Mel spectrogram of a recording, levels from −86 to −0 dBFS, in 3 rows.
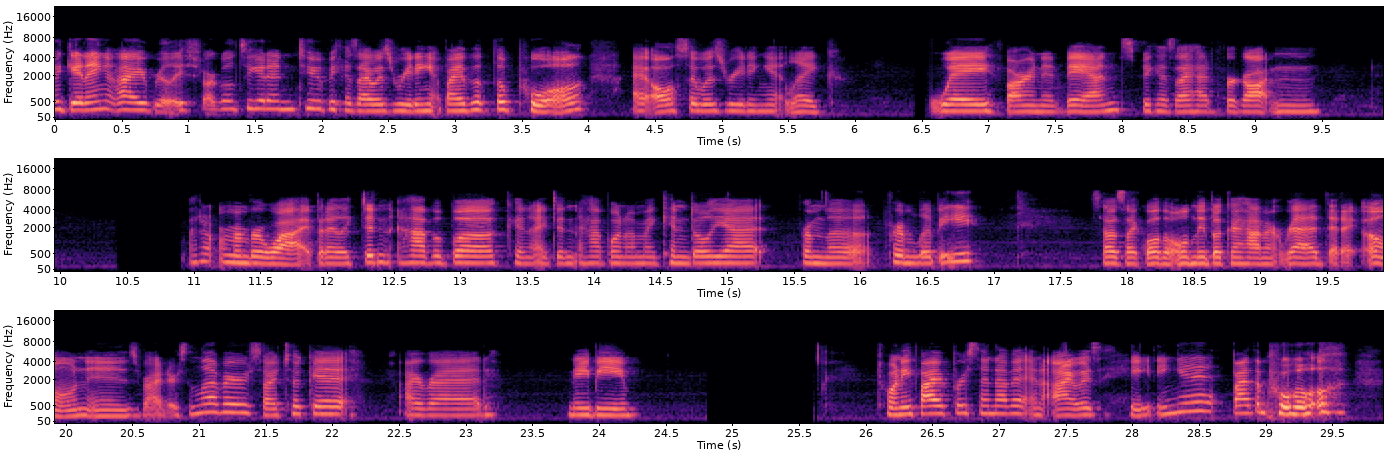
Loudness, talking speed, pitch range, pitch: -22 LUFS, 180 wpm, 195-235 Hz, 205 Hz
